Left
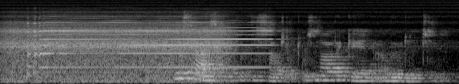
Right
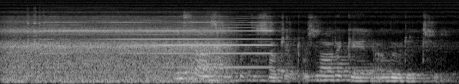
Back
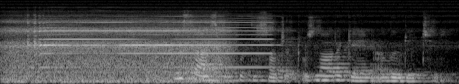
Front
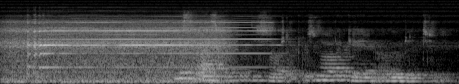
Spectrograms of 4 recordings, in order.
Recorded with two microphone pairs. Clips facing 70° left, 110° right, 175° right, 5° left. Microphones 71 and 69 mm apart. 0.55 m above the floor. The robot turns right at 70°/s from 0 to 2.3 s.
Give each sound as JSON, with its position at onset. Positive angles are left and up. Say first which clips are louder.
{"t": 0.3, "sound": "a violin", "louder": "left 1 dB, front 1 dB", "azimuth_deg": 45, "distance_m": 3.5}
{"t": 1.7, "sound": "a woman speaking", "louder": "right 1 dB, back 6 dB", "azimuth_deg": 135, "distance_m": 6.0}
